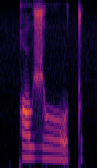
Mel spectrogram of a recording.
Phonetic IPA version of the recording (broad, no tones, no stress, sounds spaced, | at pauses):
q u ʒ o t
